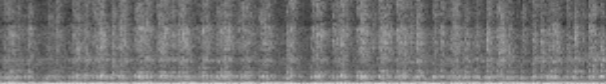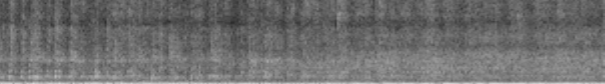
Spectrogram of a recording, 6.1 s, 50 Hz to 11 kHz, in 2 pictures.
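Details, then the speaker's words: 1967 Chevelle SS 416 LSX V8 with misfire on cylinder 5, plug wire burned on the headers: deep idle with an uneven, lumpy beat and occasional stumbles; runs better after temporary Escalade plug wire, cause not fully confirmed. "why I hate aftermarket wires. You can't bend them, you can't make them right. So burn that one up, now it runs better."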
